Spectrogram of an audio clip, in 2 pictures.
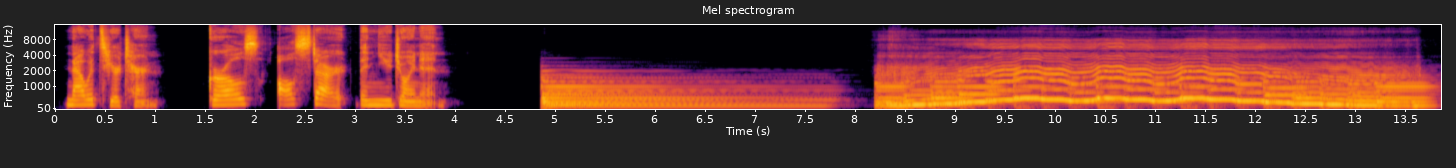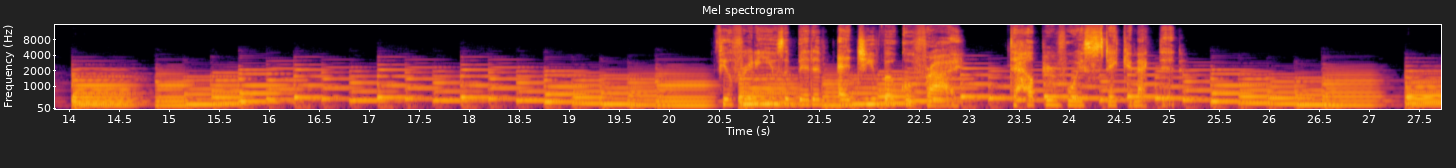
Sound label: Humming Long Scale Female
